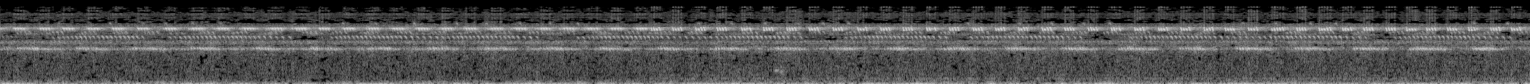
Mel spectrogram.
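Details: Cricket sound meant as a rat repellent for homes, garages, storehouses and rice fields; dense high trilling layers held steadily, with rhythmic pulses around two per second over constant insect buzz.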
